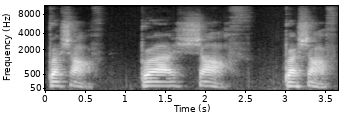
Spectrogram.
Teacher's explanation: if you have the word off, then you can link the sh sound to off.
